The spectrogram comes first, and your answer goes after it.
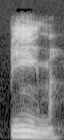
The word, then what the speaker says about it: Bem: So the episodes I looked at were in season 2, and I'll start off with Beam, or Bem. Bem, I think, is how they pronounced it.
